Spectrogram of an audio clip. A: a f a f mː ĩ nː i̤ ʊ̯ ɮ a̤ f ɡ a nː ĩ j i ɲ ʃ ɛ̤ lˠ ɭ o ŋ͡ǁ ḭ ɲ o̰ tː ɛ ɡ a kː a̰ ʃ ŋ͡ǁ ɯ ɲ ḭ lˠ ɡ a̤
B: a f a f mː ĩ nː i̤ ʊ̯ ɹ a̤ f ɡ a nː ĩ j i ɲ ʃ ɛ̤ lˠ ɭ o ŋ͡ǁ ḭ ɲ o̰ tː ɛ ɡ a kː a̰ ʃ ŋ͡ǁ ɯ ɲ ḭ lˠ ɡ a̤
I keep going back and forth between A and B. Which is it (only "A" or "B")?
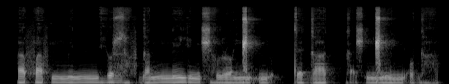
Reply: A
